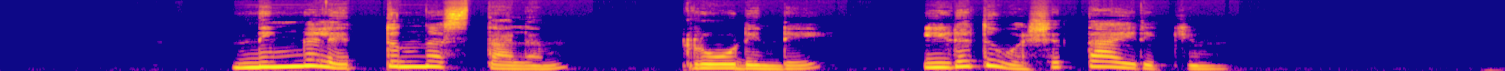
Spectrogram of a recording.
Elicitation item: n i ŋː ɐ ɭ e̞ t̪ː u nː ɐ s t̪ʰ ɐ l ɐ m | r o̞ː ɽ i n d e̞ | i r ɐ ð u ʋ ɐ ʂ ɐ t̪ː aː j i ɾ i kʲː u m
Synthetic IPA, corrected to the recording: n i ŋː ɐ ɭ e̞ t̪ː u nː ɐ s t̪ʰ ɐ l ɐ m | r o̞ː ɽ i n d e̞ | i ɽ ɐ ð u ʋ ɐ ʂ ɐ t̪ː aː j i ɾ i kʲː u m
